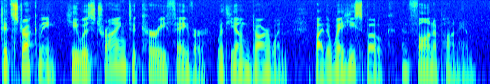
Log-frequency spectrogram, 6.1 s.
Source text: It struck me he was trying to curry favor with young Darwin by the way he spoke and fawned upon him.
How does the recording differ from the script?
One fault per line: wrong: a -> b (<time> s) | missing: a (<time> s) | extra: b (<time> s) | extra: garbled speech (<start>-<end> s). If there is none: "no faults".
wrong: fawned -> fawn (5.1 s)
